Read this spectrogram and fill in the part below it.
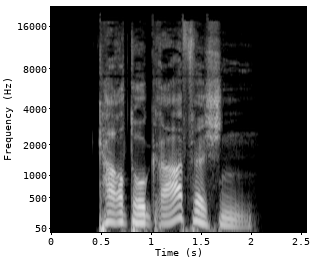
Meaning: inflection of kartographisch: 1. strong genitive masculine/neuter singular 2. weak/mixed genitive/dative all-gender singular 3. strong/weak/mixed accusative masculine singular 4. strong dative plural
- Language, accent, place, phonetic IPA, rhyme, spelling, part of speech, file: German, Germany, Berlin, [kaʁtoˈɡʁaːfɪʃn̩], -aːfɪʃn̩, kartographischen, adjective, De-kartographischen.ogg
